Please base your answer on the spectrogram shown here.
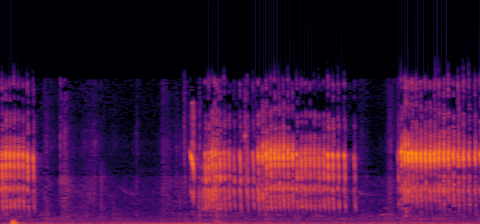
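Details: White-rumped shama of the Air Mancur variety gives harsh rasping notes used to tutor and provoke other birds: a clipped burst, a pause, then a long stuttering rattle and a final loud buzzy burst.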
